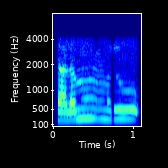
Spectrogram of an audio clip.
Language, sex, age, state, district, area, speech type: Malayalam, female, 18-30, Kerala, Wayanad, rural, conversation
